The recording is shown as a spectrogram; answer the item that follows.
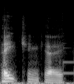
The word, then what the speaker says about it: H&K: No it's notk it's h K oh my god did I just saying the name wrong oh that's bad it's not ank at all it's a H&K it's H&K MP5 sd6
